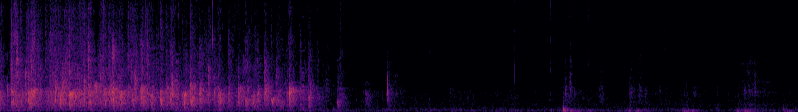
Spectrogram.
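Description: At a business forum, an audience gives a speaker a welcoming round of applause: full, lively clapping for about three seconds that quickly dies away, followed by scattered footsteps and light knocks.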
